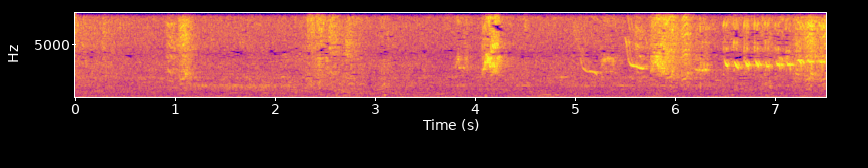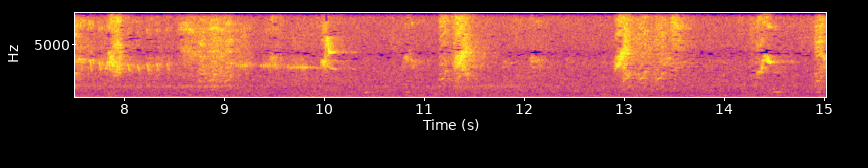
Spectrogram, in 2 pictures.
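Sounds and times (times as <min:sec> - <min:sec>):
steady low hum: 0:00.0 - 0:15.0
small birds chirping: 0:03.7 - 0:15.0.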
